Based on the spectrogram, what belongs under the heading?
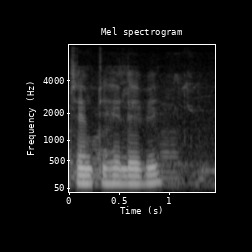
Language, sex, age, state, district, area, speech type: Odia, male, 30-45, Odisha, Nabarangpur, urban, spontaneous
